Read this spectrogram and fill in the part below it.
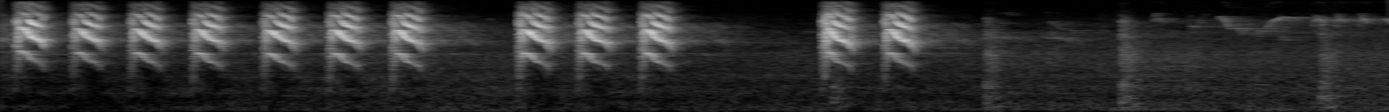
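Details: Pet parrot, a talking bird, giving a run of harsh, high squawks in quick bursts, about three per second, pausing briefly then resuming, fading into a few faint clicks and soft indoor sounds.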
